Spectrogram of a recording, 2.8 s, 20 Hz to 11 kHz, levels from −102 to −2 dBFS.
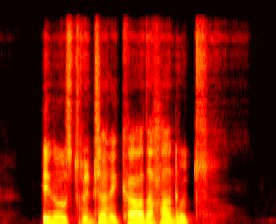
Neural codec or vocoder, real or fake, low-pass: codec, 32 kHz, 1.9 kbps, SNAC; fake; 9.9 kHz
